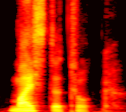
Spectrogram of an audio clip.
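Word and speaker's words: Meisterstück: read this and tell me what how you pronounce it and what language do you think it is Meister took German obviously I think Meister yeah okay yeah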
